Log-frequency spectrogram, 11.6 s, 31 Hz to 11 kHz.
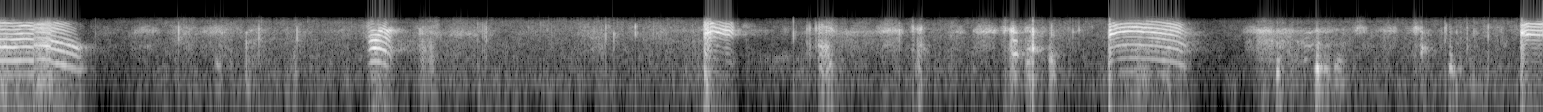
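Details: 9-week-old infant girl with hiccups, repeated short high-pitched cries and fussing with small catches between them; infant crying, a tantrum over the hiccups.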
